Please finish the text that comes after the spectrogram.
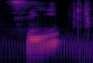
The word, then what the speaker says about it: scii: and those verbs are Scii and Koni, okay? And I'm kind of drawing out that Scii, the SC sound, because I want to, sorry, my phone just went off.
